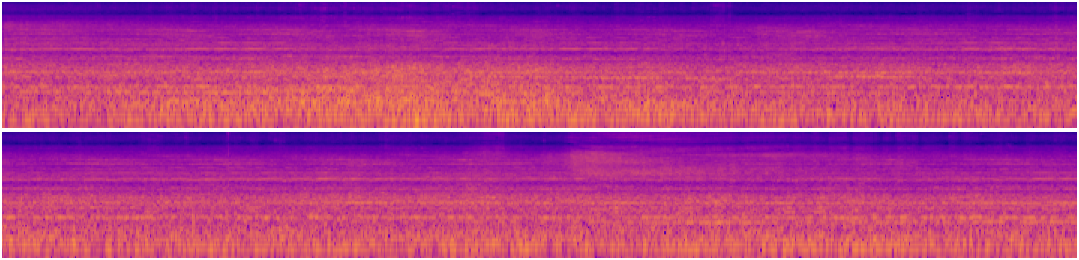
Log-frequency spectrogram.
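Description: Coal cars of a Canadian Pacific freight train rolling past, wheels running over the rails in a steady rumble with a few faint steady whining tones. A brief hiss rises about three quarters of the way through.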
